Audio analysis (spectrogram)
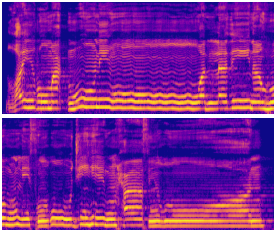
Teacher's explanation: تو ادغام ہوگا لیکن غنہ کے ساتھ۔ والذین، والذین، واو کو لام میں سختی کے ساتھ ملائیں گے، کیونکہ لام کے اوپر تشدید ہے، اور تشدید والا حرف دو مرتبہ پڑھا جاتا ہے اور سختی کے ساتھ۔ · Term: ادغام مع الغنہ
